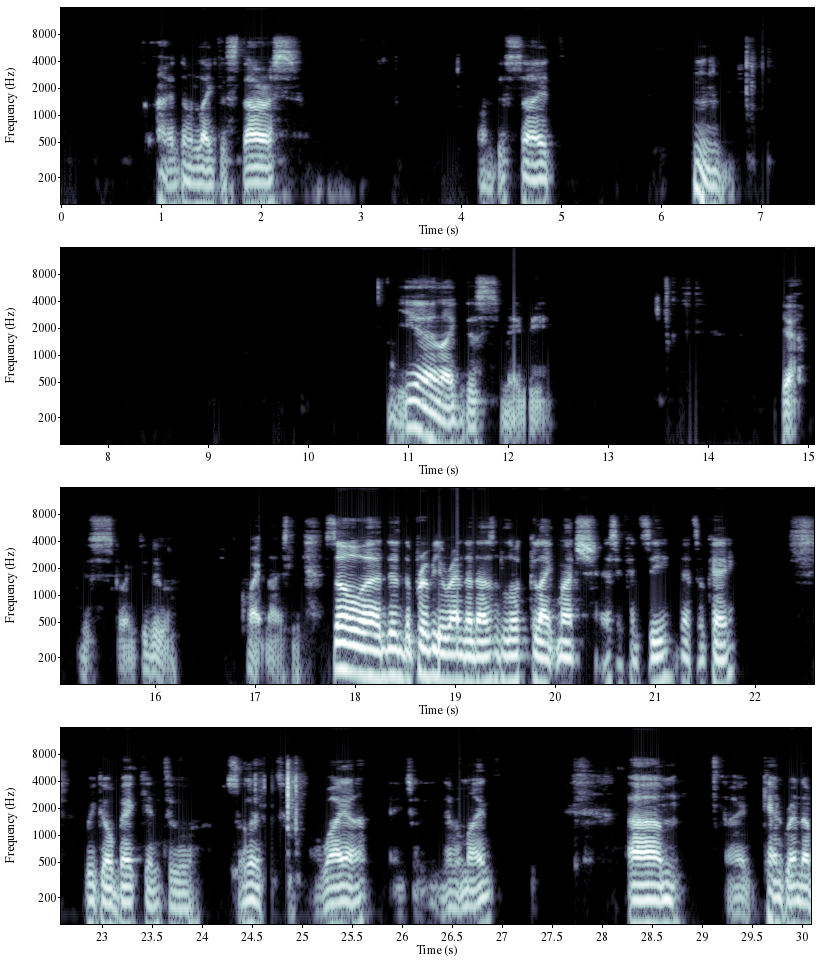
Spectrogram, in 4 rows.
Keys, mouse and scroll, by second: 3.4 right click, 6.6 r, 12.6 click, 20.8 click, 25.1 z, 26.8 click, 29.5 click.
